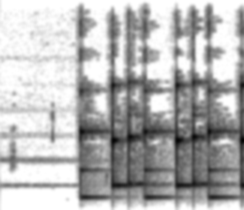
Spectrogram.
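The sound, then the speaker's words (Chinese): An alarm clock's electronic alarm tone starts after a faint steady hum, then chimes in a rapid repeating pattern of bright, layered beeps, loud and without any voices. “闹钟响了。”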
